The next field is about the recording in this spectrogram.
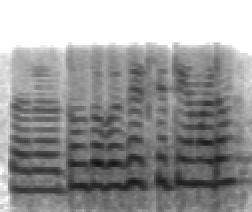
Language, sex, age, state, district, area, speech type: Marathi, female, 18-30, Maharashtra, Hingoli, urban, conversation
